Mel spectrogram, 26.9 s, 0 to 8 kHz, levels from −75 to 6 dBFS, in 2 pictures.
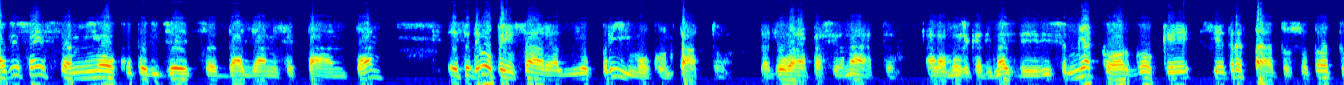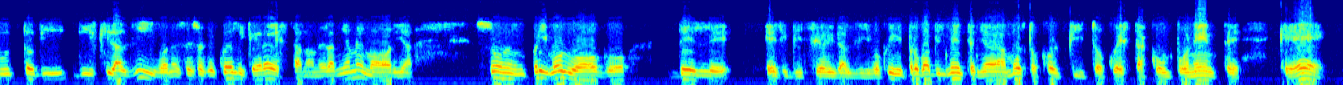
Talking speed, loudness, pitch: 145 wpm, -21 LUFS, 185 Hz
